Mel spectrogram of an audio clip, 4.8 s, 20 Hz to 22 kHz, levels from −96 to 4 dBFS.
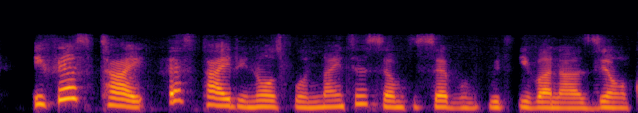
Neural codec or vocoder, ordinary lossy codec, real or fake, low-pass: codec, 16 kHz, 1.1 kbps, Voila-Tokenizer; AAC, 48 kbps; fake; 7.2 kHz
